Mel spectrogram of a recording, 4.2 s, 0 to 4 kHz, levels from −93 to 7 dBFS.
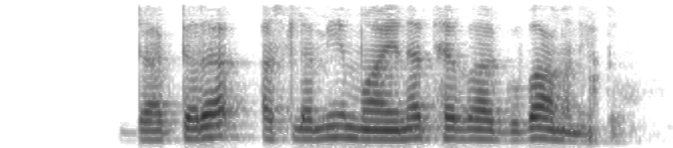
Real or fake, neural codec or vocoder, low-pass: real; none; 3.6 kHz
